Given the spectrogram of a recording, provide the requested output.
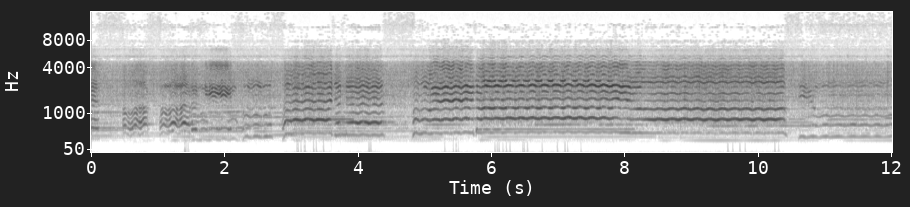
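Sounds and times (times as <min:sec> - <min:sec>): old gramophone record music: 0:00.0 - 0:12.0.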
